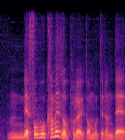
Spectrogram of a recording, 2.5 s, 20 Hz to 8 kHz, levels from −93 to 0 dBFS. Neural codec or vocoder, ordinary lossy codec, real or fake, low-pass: codec, 16 kHz, 0.2 kbps, FocalCodec; none; fake; 7.2 kHz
